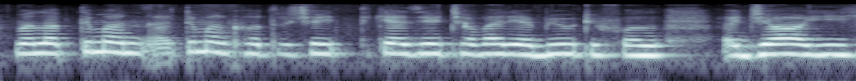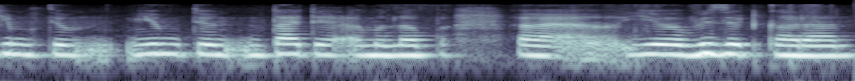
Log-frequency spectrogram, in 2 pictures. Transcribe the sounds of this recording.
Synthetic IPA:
mɐt̪lɐb̚t̪imɐnt̪imɐnkʰət̪ɾɨt͡ʃʰɐt̪i̥kʲazet͡ʃʰɐʋɐɾjabjuːʈiful | d͡ʒaːjijimt̪ijimt̪it̪aʈmɐt̪lɐb | jiʋiziʈkɐɾaːn

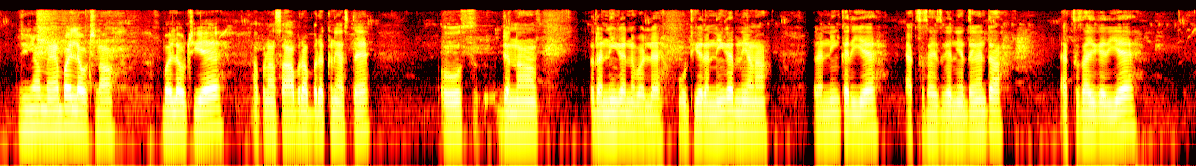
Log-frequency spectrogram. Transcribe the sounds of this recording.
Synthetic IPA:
d͡ʒɪjãːmɛ̃ːbaːilaːʊʈʰnaː | baːilaːʊʈʰijɛː | əpnaːsaːbɾaːbɾəkʰɳeːast̪ɛː | oːsd͡ʒənãː | ɾənːɪ̃ːkəɾnẽːbaːilɛːʊʈʰːiːɛːɾənĩːkəɾniːaːnaː | ɾənɪ̃ŋkəɾiːɛː | ɛːksəɾsaːiːzkəɾniːɛːd̪eə̃ɳʈaː | ɛːksəɾsaːizkəɾiːɛː

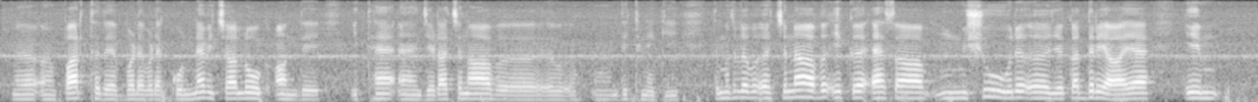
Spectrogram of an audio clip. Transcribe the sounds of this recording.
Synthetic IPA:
pəɾt̪ʰd̪eːbəɽeːbəɽeːkoːnːɛ̃ːʋɪt͡ʃaːloːkãːnd̪eː | ɪt̪ʰːɛ̃ːd͡ʒeːɽaːt͡ʃənaːʋ | d̪ɪkʰneːkiːt̪eːmət̪ləbt͡ʃənaːʋɪkɛːsaːməʃuːɾd͡ʒeːkəd̪ɾeaːjɛː | eː

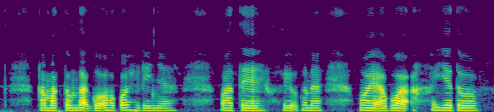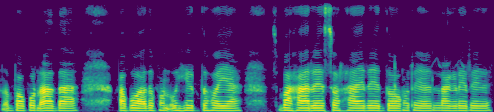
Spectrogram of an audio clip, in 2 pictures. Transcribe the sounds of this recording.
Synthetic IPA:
tamak̚t̪ɔmd̪aʔɡɔʔɦɔkɔɦiɽiɲa | at̪ɛhujṵʔkanamɔjabɔwa̰ʔijɛd̪ɔ | babɔnaʔad̪aː | bɔwaʔd̪ɔpʰɔnujəɾd̪ɔɦɔjabaɦaɾɛsɔɾɦajɾɛd̪ɔŋɾɛlaɡɽɛɾɛ

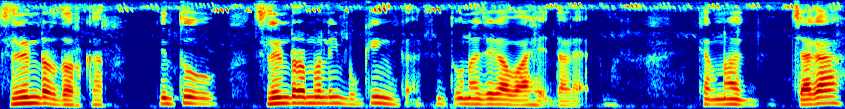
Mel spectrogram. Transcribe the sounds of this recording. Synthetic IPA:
siliɳɖaɾd̪ɔɾkaɾ | kint̪usiliɳɖaɾmaliɲbukiŋka̰ʔkint̪uunad͡ʒaɡabaɦɛ̰c̚ˀd̪aɽɛja̰ʔkana | kʰaɾnad͡ʒaɡa

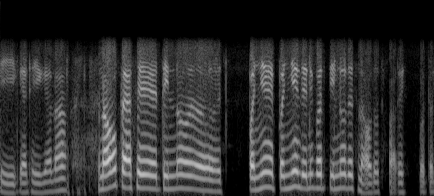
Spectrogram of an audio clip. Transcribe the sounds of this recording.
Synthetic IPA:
ʈʰiːkɦɛːʈʰiːkɛːt̪ãː | sənaːopɛːseːt̪ɪnːõ | pəɲd͡ʒẽːpəɲd͡ʒẽːd̪eːnĩːpʰəɾt̪ɪnːõːd̪eːsəna̰ːot̪ospa̰ːɾeː | o̰t̪ə

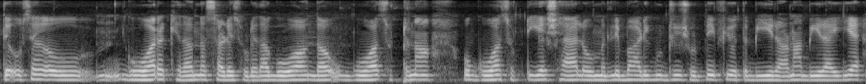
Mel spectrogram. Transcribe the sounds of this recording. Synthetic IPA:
t̪eːʊsɛːoːɡoːaːɾəkʰːeːd̪aːɦʊnd̪aːsaːɽeːsoːɽeːd̪aːɡoːaːɦʊ̃nd̪aːoːɡoːaːsʊʈːnaː | oːɡoːaːsʊʈːiːɛːʃɛːloːmət̪ləbbaːɽiːɡʊɖɾĩːʃʰʊɽd̪ĩːpʰioːt̪əbiːɾaːnãːbiːɾaːiːɛː

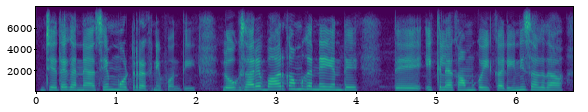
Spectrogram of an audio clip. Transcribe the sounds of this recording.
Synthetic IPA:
d͡ʒet̪eːkənːẽːəsẽːmoːʈəɾːəkʰniːpɔ̃ːnd̪iːloːksaːɾeːbaːɾkəmkəɾneːd͡ʒẽːnd̪eː | t̪eːɪklɛːkəmkoːiːkəɾiːnĩːsəkd̪aː

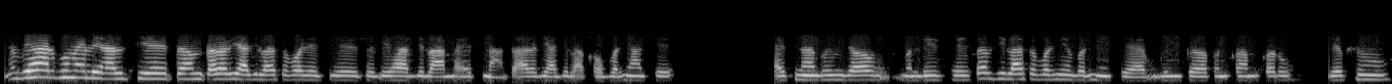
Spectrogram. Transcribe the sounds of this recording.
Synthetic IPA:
biɦaɾɡʱumelealt͡ʃʰijɛt̪ɔɦəmt̪əɾəɾjad͡ʒilasə̃bəd͡ʒɛt͡ʃʰijɛt̪ɔbiɦaɾd͡ʒilameet̪ʰnat̪a̰ɾəɾjad͡ʒila̰kʰəbəɽ̤ʱijãt͡ʃʰɛ | ət̪ʰnaɡumd͡ʒaumənd̪iɾt͡ʃʰɛsəbd͡ʒilasə̃bəɽ̤ijẽbəɽ̤ʱijet͡ʃʰɛabɡumkeəpənkəmkəɾu | d̪ekʰt͡ʃʰũ

